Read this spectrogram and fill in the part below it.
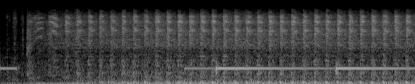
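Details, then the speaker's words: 2012 Chevy Equinox direct-injected engine with code P0615: strong, steady cranking at about three turns a second that never fires. Injector pulse width reads 0.00 ms, so the computer isn't firing the injectors. Failed engine control module. "It's not turning on the injectors. How strange."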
